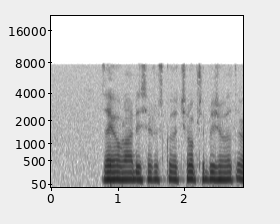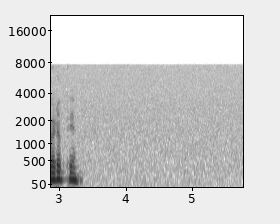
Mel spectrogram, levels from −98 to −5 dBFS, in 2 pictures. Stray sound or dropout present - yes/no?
no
